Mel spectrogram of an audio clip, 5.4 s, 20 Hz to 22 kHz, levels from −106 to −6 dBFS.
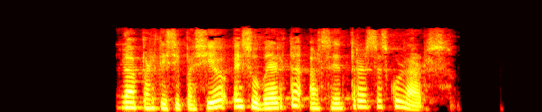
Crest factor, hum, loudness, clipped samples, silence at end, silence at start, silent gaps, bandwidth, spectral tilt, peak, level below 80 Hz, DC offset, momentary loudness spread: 18 dB; none; -19 LUFS; under 0.1%; 0.95 s; 1.2 s; none; 8 kHz; -5.5 dB/octave; -2 dBFS; -58 dBFS; under 0.1%; 7 LU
